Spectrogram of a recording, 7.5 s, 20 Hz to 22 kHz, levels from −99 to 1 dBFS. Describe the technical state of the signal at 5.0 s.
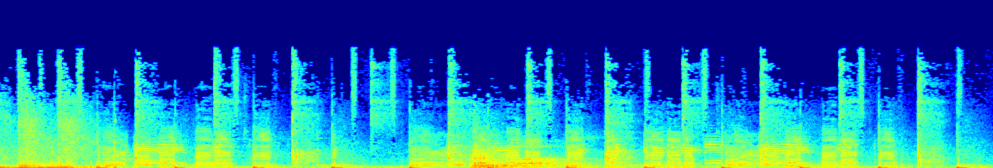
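At 5.00 s there is an overlap between stream segments, at a boundary that fits 2-second segments. The overlapping stretch is trimmed away. Several milliseconds vanish, and the waveform jumps.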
